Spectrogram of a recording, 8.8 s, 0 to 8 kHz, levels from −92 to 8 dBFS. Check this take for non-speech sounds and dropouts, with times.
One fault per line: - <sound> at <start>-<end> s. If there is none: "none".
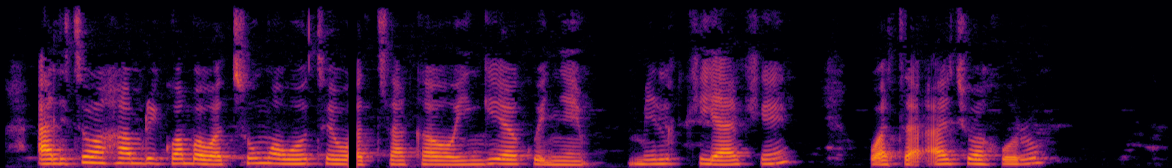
- dropout at 2.6-2.7 s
